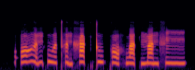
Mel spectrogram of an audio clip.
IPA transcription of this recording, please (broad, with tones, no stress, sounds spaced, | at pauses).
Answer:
ʔ ɔ˨˦ ɣ ə̰˧˥ n ʔ u˨˩ ə̯ t̪ʰ ə̰˧˨ n x a˦˥ k̚ t̪ u˧ k ɔ˧˩ h w a˨˩ t̚ m a˨˩ n s i˨˩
